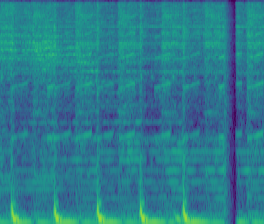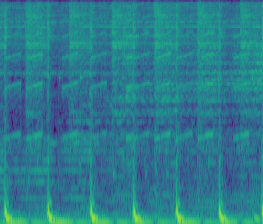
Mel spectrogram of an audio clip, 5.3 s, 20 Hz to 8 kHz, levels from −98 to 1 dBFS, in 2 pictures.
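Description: The audio has come through a call path, with nothing above 8 kHz, which fits G.722 at 64 kbps. From 2.24 to 2.38 s a burst of packet loss leaves about 120 ms of sound missing. The receiver fills roughly 118 ms by extending and fading the last sound. A spectrogram shows smeared, dimming bands there, and the waveform shows a repetitive tapering stretch before the audio jumps ahead.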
